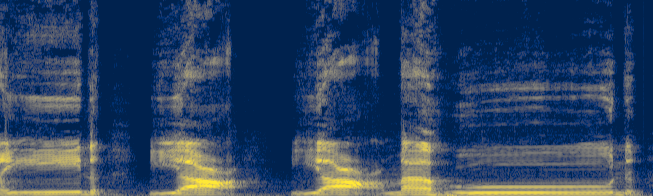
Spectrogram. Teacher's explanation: عین جو ہے یہ حروف حلقی میں سے ہے اور عین حلق کے درمیان والے حصے سے ادا ہوگا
